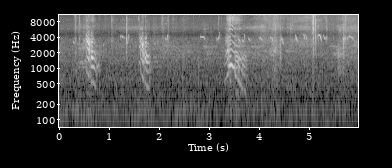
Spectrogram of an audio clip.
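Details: Partridges fighting: three harsh calls falling sharply in pitch, the first two close together and the third after a pause, then thin high bird chirps and faint clicks.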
